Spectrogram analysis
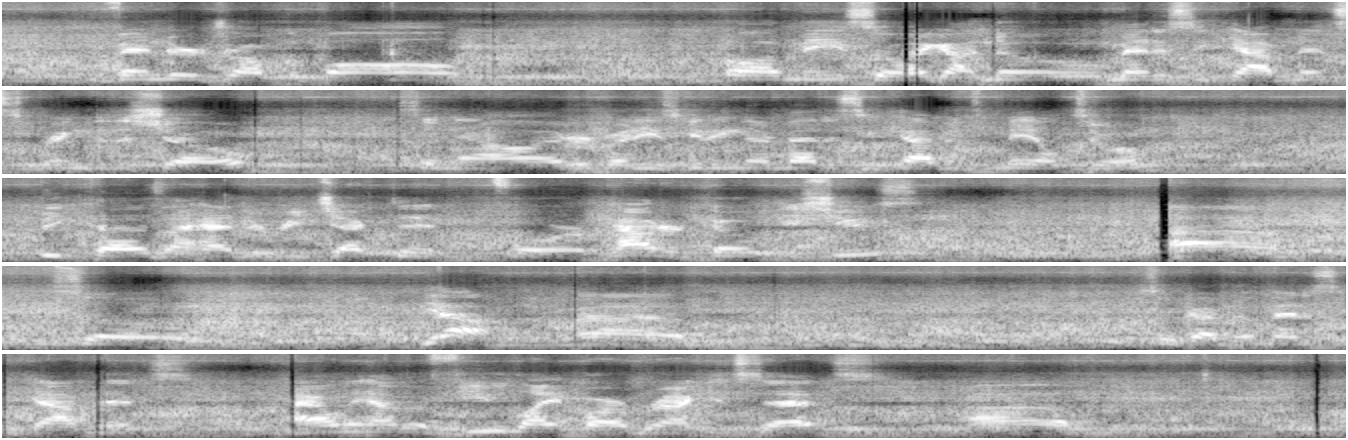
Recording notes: Update 1 from the road. Please excuse the poor audio quality. He gives you his thoughts as he travels.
